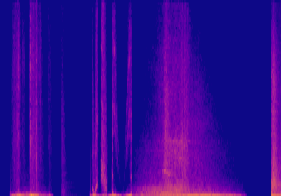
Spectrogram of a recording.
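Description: Commercial soundtrack music with record-scratch effects: two quick clusters of short scratches, then a noisy whoosh that swells for about a second and a half and cuts off just before the end.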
